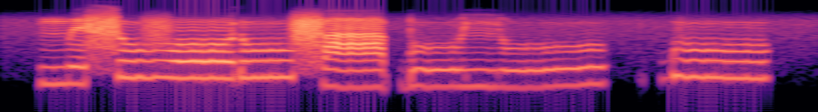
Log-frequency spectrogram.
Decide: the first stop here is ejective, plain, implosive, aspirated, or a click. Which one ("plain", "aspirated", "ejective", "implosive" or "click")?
implosive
